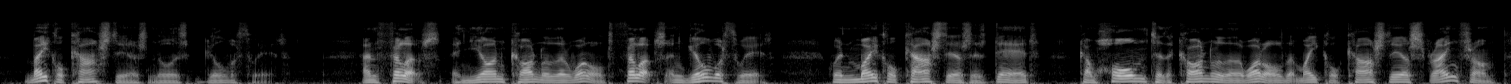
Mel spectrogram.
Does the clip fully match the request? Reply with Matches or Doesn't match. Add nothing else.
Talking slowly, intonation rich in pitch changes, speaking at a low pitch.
Matches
